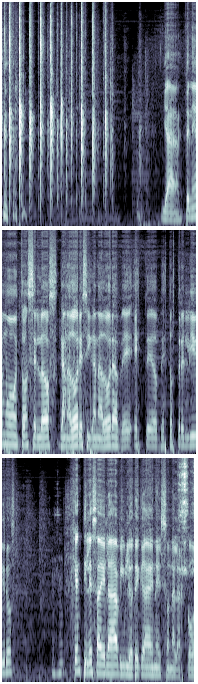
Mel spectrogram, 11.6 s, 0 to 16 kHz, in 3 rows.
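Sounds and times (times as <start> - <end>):
speech: 0.0 - 0.6, 3.2 - 11.6
people applauding a prize winner at a book giveaway: 0.0 - 2.9.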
